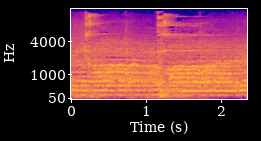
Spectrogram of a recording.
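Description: Kirtan: voices chanting a mantra as sustained, gliding sung lines over music, with a bright metallic stroke about once a second.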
